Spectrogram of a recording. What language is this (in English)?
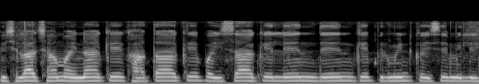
Bhojpuri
